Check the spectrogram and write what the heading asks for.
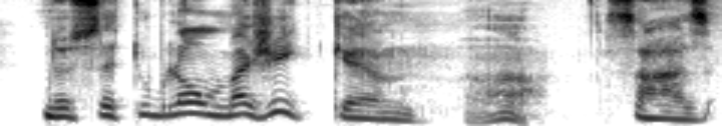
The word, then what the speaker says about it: Saaz: Saaz, S-A-A-Z. Bon, je te le prononce à la slovaque, pas à la tchèque, évidemment.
